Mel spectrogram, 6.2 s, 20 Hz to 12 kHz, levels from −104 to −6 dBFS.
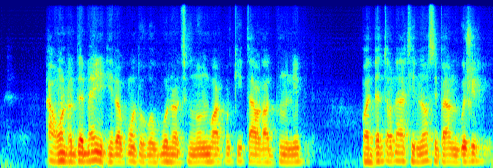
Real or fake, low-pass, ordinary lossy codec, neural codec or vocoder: fake; 10.8 kHz; none; codec, 16 kHz in and 24 kHz out, 0.6 kbps, FocalCodec, streaming, 4096 codes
